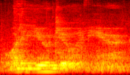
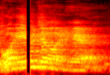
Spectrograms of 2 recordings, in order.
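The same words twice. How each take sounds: First: It is said quietly with a suspicious tone. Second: It is said loudly, projected across a room. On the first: The speaker distrusts the person. "what if they wanted it more suspicious?" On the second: The person addressed is far away. "What if the guy's at the back of the room?"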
